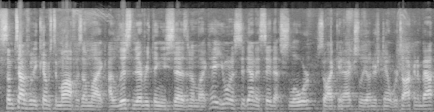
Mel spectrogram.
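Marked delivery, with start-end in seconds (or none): none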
